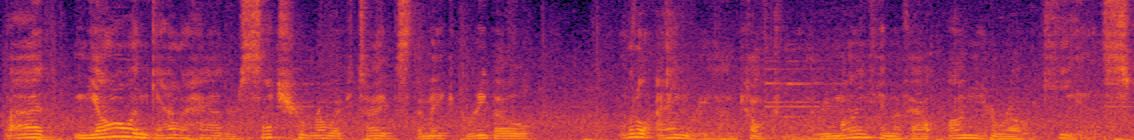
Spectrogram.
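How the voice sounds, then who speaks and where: A man hosting a let's play, commenting on the game and speaking to his viewers in a relaxed, wry way. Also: on the high side, moderate pace, noisy background. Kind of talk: gameplay commentary.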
